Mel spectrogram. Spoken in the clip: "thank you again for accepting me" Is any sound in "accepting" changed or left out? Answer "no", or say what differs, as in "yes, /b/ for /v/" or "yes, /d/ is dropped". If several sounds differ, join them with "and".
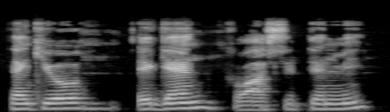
yes, /k/ is dropped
